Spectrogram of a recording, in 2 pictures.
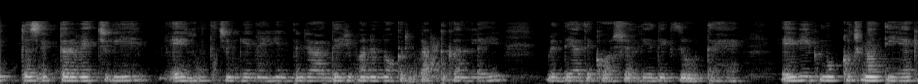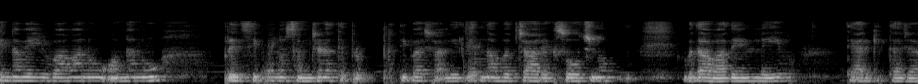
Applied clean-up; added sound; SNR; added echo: neural separator model SepFormer DNS4.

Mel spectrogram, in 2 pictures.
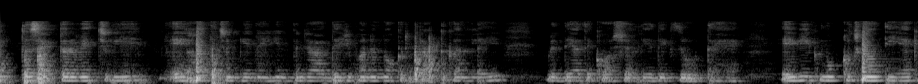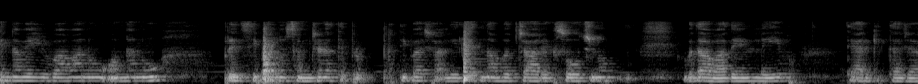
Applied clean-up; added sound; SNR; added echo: none; Snare drum; 2 dB; reverberation time 0.4 s.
